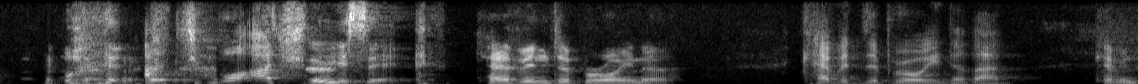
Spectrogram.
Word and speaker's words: De Bruyne: Kevin De Bruyne.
